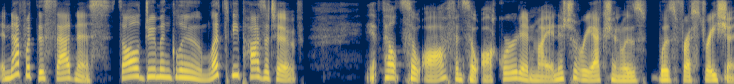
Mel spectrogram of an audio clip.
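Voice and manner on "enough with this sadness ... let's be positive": loud, high voice, piping up. Recounting a meeting, the speaker quotes another leader who piped up loudly. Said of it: "piped up in a loud voice".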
